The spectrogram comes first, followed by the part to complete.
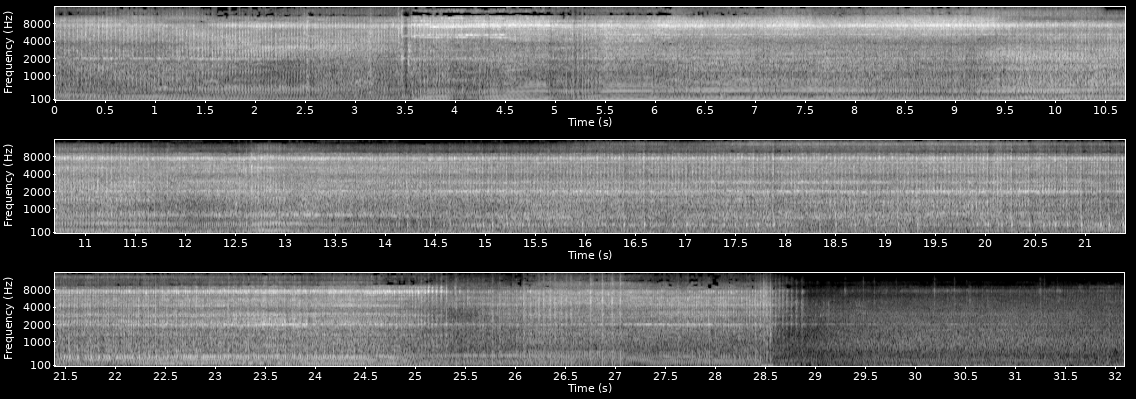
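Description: Rental go-kart engine heard from the kart itself, running hard with its pitch rising and falling as the throttle opens and eases through the corners. Near the end it drops sharply to a much quieter level as the kart slows into the line of stopped karts.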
